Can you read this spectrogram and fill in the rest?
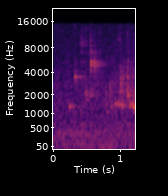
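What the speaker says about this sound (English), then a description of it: "So we want it to start to drip." Water drips from the bottom of a freshly watered Philodendron Brasil plant pot, a few faint, separate drops landing close by in a quiet room.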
